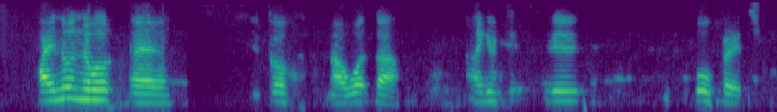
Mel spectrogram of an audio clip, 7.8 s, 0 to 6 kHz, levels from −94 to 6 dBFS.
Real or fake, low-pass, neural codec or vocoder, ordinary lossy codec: fake; 5.4 kHz; codec, 24 kHz, 0.9 kbps, WavTokenizer, medium speech release version 2; Opus, 24 kbps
